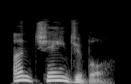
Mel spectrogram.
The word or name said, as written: unchangeable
